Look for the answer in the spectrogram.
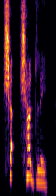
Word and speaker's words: Chudleigh: Chudleigh.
